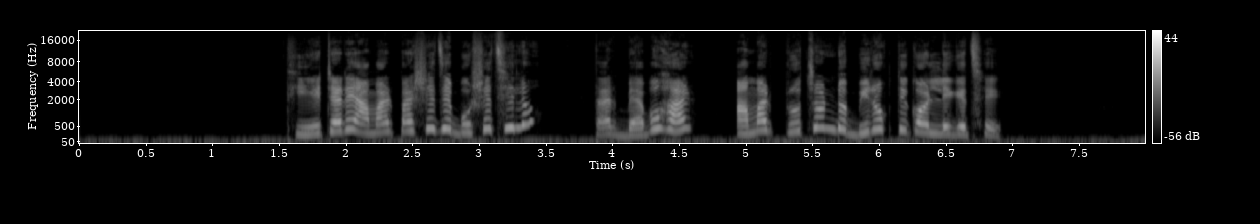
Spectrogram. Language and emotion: Bengali, disgusted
